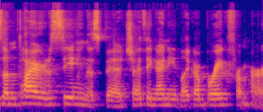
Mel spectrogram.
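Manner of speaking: ordinary talk, nothing marked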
